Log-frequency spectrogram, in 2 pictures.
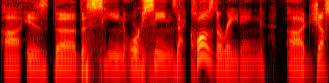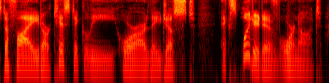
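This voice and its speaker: A man hosting a podcast, giving casual opinion commentary in a halting, rambling way with repeats and self-corrections. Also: medium pitch, dark tone, clear, resonant tone, dry recording. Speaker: podcast host.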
